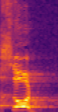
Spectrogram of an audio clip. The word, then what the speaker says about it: sword: W is silent. So a sword a sword was hanging over my head.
